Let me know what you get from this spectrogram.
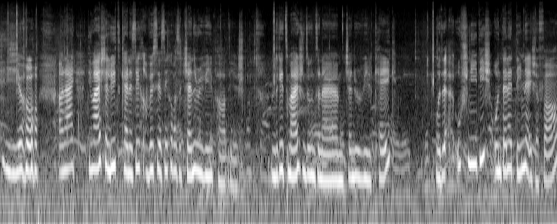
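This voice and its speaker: A woman speaks with a Swiss accent at a fairly quick pace. She leaves long, frequent pauses. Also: fairly high pitch for a woman, ordinary pitch variation. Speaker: podcast host. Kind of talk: casual chat. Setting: outdoors.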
